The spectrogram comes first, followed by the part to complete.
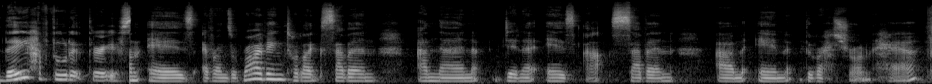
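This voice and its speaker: Noticeable background noise sits behind a woman with a very deep, low pitch. She talks at a fairly slow pace with ordinary pitch variation. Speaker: lifestyle vlogger. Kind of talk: vlog. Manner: whispering.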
